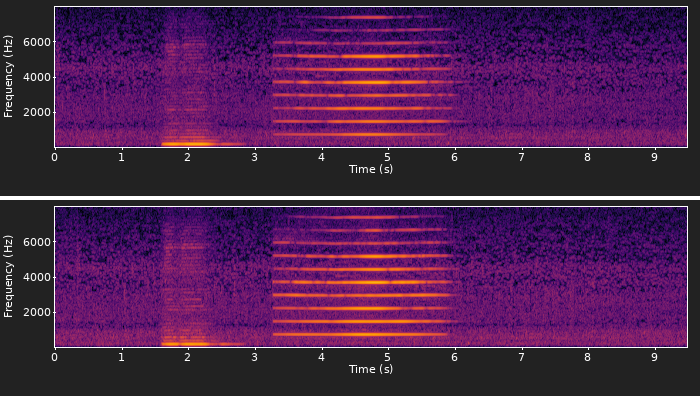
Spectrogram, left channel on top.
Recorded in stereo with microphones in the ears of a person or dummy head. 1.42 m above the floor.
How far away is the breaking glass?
No breaking glass in this recording.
